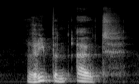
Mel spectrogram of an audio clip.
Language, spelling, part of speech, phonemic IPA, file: Dutch, riepen uit, verb, /ˈripə(n) ˈœyt/, Nl-riepen uit.ogg
- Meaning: inflection of uitroepen: 1. plural past indicative 2. plural past subjunctive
